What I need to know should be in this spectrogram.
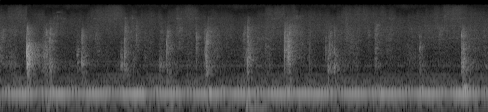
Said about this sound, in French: Elle le suit. Il monte les étages.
